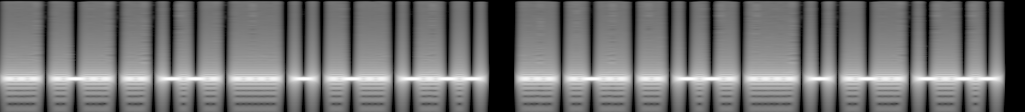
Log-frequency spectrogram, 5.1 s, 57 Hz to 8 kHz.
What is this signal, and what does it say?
Morse code, heard as a keyed tone, about 40 wpm, 250 Hz. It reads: SLIGHTLY SLIGHTLY
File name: morse / morse-training-40WPM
